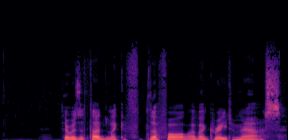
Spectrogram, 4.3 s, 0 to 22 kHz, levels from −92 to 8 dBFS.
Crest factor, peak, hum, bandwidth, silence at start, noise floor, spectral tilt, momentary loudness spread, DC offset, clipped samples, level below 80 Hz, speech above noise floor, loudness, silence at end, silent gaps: 18 dB; -16 dBFS; none; 14 kHz; 0.95 s; -77 dBFS; -6 dB/octave; 10 LU; under 0.1%; under 0.1%; -68 dBFS; 45 dB; -32 LUFS; 0.15 s; none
